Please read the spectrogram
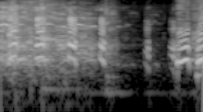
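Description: A person laughing in short repeated bursts, breaking off for about half a second in the middle before laughing again.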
